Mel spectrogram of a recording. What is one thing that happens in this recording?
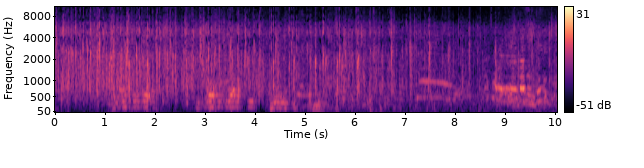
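A crowd applauds and cheers loudly outdoors.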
